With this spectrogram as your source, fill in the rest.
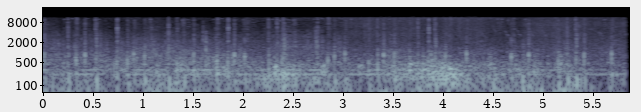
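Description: In The Witcher 3: Blood and Wine, the horse Roach trots with a continuous, even rhythm of hoof clops over a steady outdoor game ambience, close and moderately loud.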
